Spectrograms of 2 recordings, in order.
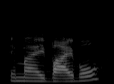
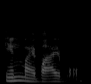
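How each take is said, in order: First: Said in the usual way. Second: "in" picked out, said more softly; stress on in. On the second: Shown as a demonstration. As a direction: lean on "in" in a softer aside. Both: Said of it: "which is a weird expression".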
